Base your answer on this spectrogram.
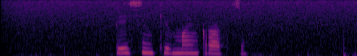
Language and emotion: Russian, neutral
